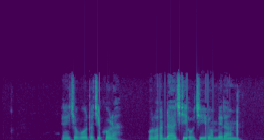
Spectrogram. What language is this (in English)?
Ganda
